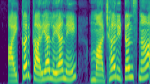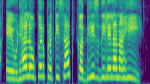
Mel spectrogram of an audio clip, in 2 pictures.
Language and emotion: Marathi, surprised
